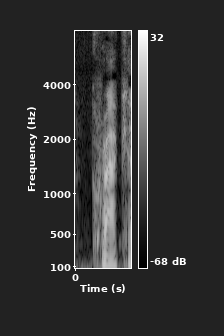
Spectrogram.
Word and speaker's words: craic: So, what's happening at the Crack House? That's spelled C-R-A-I-C, and it means good cheer, good conversation, humor, and gemütlichkeit.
